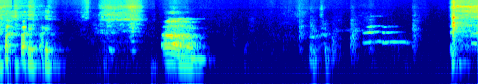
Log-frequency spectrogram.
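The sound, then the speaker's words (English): A cat meows frantically and repeatedly, with loud drawn-out yowls followed by shorter, thinner cries in an agitated, uneven rhythm. “Sorry, my cat is just absolutely freaking out.”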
